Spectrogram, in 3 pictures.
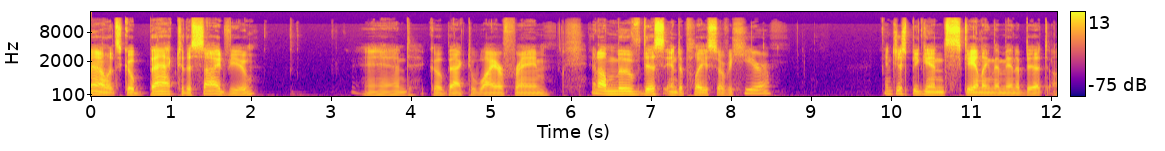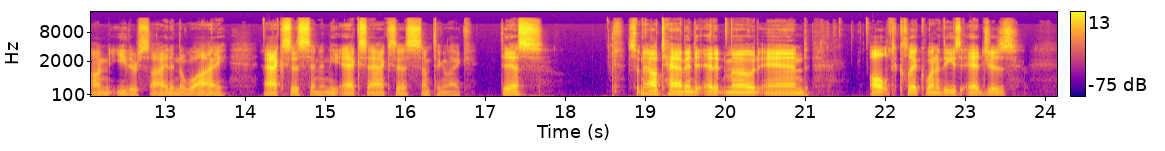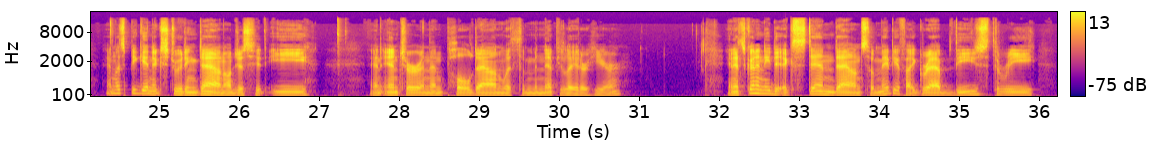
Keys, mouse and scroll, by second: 2.5 KP_3, 2.5 KP_3, 3.1 z, 6.8 g, 9.0 click, 9.9 s, 12.7 click, 14.2 s, 17.0 click, 18.7 g, 18.9 Tab, 20.0 ctrl+Tab, 20.3 ctrl+Tab, 22.5 alt+right click, 26.3 e, 28.9 click, 33.0 right click, 33.8 shift+right click, 34.8 shift+right click.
